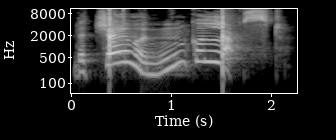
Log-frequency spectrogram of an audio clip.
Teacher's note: So in order to maintain the rhythm, the syllable timed rhythm, man, which is normally pronounced as man, is reduced to the pronunciation of the weak or the weaker part, which is mun.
